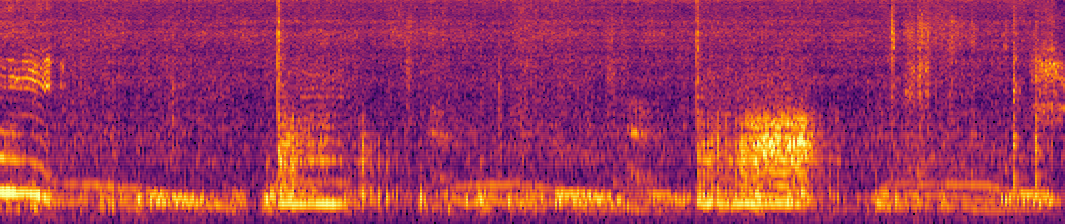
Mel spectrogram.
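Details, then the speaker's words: Teaching example of wheezing, linked to airway narrowing as in COPD, asthma or a foreign body: musical, whistling tones through repeated breaths, heard in inspiration and expiration. "so as far as wheezing goes um there can be high-pitched low pitched a lot of times I feel like it sounds like a little child screaming like"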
